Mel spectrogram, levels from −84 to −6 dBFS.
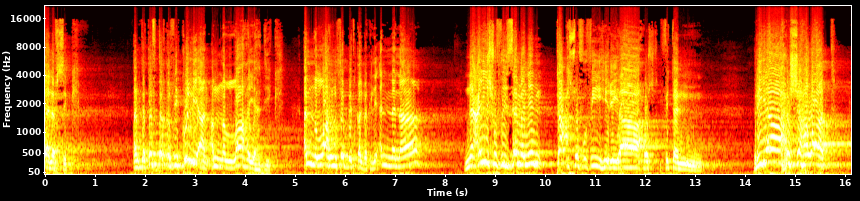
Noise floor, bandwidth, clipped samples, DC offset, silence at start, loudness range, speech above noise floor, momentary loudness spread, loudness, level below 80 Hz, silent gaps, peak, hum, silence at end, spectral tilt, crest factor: -32 dBFS; over 20 kHz; 10%; under 0.1%; 0 s; 2 LU; 27 dB; 13 LU; -5 LUFS; -30 dBFS; none; 0 dBFS; none; 0 s; -4 dB/octave; 6 dB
